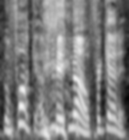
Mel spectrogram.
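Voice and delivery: mock exasperation. Acting out the self-conscious Pope.

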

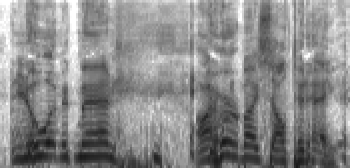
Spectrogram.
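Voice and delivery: [name] voice. Pretend. [name] bit, breaking into laughter.

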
